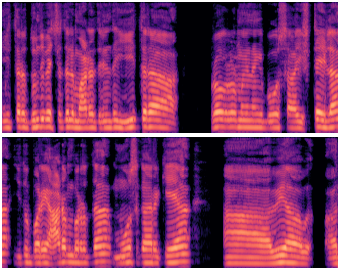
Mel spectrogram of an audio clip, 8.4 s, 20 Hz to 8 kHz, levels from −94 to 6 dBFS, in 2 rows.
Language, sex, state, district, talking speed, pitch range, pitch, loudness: Kannada, male, Karnataka, Mysore, 130 wpm, 145-165 Hz, 155 Hz, -17 LUFS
